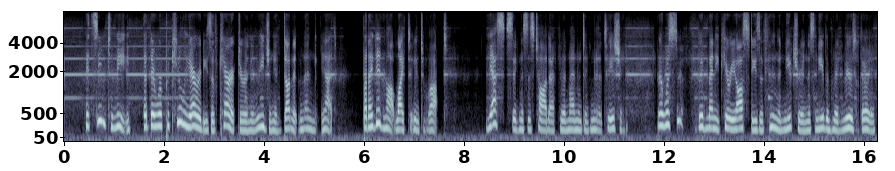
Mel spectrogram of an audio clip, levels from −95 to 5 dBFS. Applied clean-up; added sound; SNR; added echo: neural diffusion model UNIVERSE++.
